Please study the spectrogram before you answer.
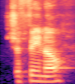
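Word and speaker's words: Schifino: I did actually uh how do you pronounce it Jalen Hood jeffino jeffino thank you um that's why I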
